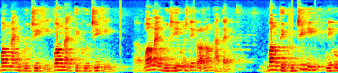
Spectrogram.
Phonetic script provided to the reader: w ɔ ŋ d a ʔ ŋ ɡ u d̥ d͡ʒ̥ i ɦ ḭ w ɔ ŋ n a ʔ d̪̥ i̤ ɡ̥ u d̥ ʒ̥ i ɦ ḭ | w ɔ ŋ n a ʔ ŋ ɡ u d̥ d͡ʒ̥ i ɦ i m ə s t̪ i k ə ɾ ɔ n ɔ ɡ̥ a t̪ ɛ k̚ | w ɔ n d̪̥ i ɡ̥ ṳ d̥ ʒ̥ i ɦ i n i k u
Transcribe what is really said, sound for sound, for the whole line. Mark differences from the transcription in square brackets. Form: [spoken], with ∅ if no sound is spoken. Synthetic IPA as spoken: w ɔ ŋ [n] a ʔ ŋ ɡ u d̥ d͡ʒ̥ i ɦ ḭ w ɔ ŋ n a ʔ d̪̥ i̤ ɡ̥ u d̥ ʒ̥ i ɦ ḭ | w ɔ ŋ n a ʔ ŋ ɡ u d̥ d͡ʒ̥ i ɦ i m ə s t̪ i k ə ɾ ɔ n ɔ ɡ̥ a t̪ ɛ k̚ | w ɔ [ŋ] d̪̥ i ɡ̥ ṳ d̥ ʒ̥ i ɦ i n i k u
